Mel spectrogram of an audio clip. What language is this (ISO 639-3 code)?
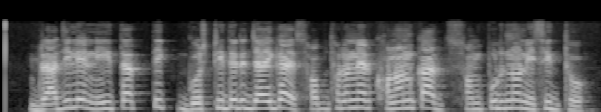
ben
